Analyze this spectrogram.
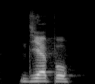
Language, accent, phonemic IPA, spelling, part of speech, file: French, France, /dja.po/, diapo, noun, LL-Q150 (fra)-diapo.wav
- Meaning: clipping of diapositive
